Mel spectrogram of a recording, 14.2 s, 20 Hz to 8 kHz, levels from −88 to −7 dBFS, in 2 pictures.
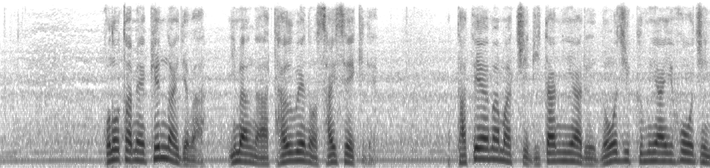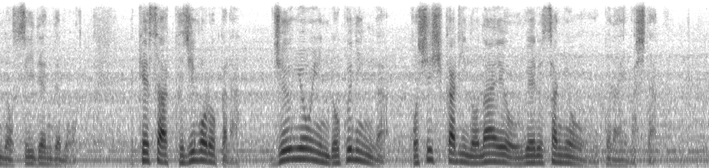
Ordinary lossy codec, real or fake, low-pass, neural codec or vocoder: Opus, 24 kbps; real; 7.2 kHz; none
